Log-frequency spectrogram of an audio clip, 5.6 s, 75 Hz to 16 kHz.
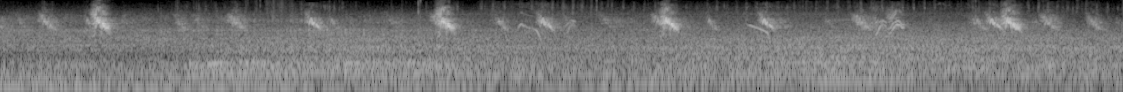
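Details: At a Tenmangu shrine on 18 May 2024, sparrows take food from a hand and feed their nestlings. Bright, high chirps come in short clusters roughly once a second over a low rumbling background.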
